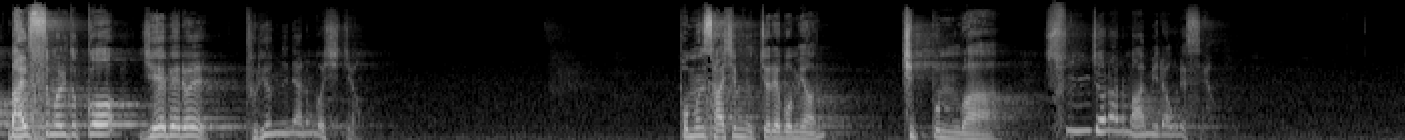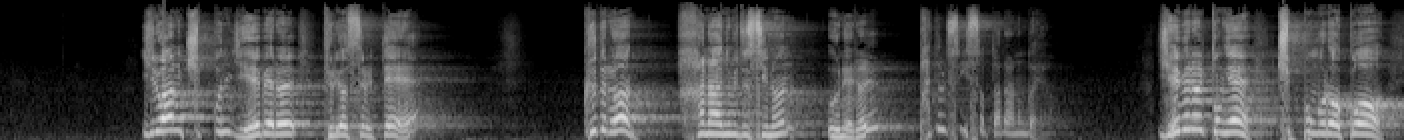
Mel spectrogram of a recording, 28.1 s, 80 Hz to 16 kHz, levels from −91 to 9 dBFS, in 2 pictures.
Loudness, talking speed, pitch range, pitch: -18 LUFS, 175 characters per minute, 215-310 Hz, 250 Hz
